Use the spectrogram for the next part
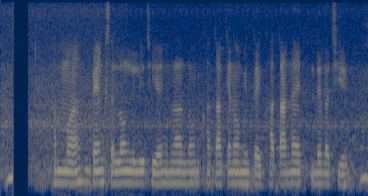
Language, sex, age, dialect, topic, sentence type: Maithili, male, 18-24, Angika, banking, question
